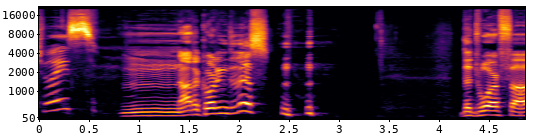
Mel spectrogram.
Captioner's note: laughing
